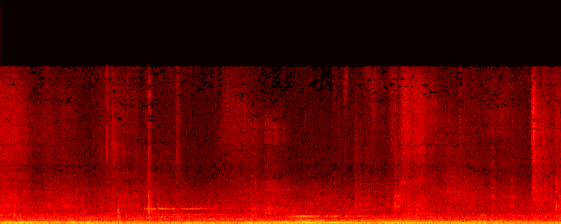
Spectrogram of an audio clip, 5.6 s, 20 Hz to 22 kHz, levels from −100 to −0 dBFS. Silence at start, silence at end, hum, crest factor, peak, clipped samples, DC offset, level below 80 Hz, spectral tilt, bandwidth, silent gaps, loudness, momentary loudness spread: 0 s; 0 s; none; 14 dB; -26 dBFS; under 0.1%; under 0.1%; -56 dBFS; -7 dB/octave; 15.5 kHz; none; -39 LUFS; 6 LU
